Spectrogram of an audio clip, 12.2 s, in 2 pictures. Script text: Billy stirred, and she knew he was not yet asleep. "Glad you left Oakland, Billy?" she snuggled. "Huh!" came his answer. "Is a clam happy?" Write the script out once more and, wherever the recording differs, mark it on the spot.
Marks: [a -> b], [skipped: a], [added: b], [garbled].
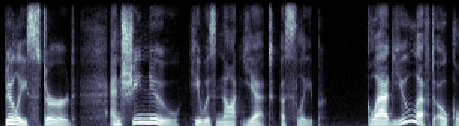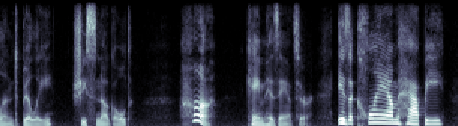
Billy stirred, and she knew he was not yet asleep. "Glad you left Oakland, Billy?" she snuggled. "Huh!" came his answer. "Is a clam happy?"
